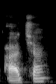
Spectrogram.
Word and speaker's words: hacha: For example, hacha, it's with h, but we will not pronounce that consonant. Yes. La. How do you say? El hacha. Because yeah. Just because here H doesn't have any sound.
